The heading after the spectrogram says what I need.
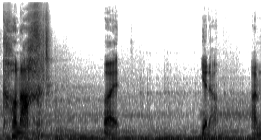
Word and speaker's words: Connacht: By the way, chat, I know it's supposed to be pronounced Connacht, but, you know, I'm not Gaelic enough to on command.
